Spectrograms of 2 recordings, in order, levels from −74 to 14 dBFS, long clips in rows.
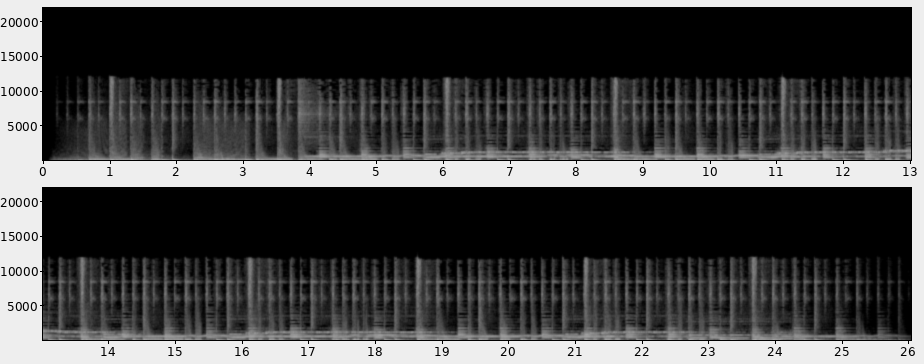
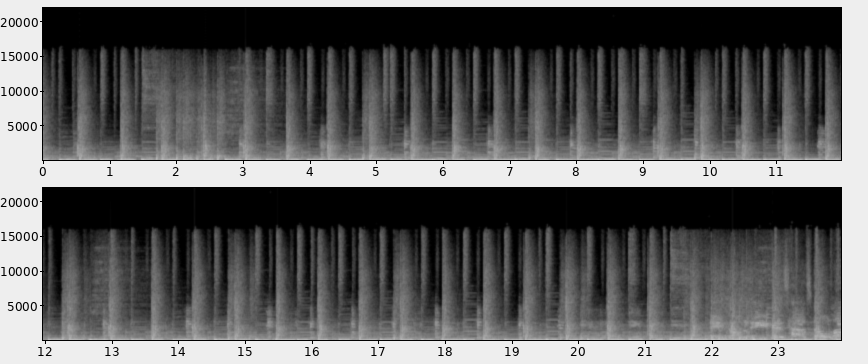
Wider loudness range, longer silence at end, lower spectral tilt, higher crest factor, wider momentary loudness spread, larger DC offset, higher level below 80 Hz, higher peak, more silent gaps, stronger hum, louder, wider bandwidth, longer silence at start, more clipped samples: about the same, 2 LU vs 2 LU; about the same, 0.1 s vs 0 s; about the same, -4 dB/octave vs -5 dB/octave; first, 20 dB vs 12 dB; about the same, 5 LU vs 4 LU; neither; second, -24 dBFS vs -18 dBFS; about the same, 0 dBFS vs 0 dBFS; neither; neither; second, -21 LUFS vs -12 LUFS; second, 12.5 kHz vs 17 kHz; first, 0.15 s vs 0 s; neither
